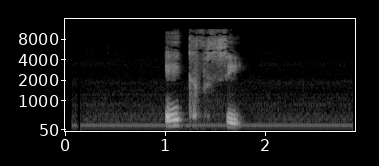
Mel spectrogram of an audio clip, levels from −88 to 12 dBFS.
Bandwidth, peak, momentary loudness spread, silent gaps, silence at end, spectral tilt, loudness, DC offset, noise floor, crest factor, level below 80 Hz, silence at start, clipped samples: 11.5 kHz; -8 dBFS; 6 LU; none; 1.15 s; -2.5 dB/octave; -27 LUFS; under 0.1%; -55 dBFS; 24 dB; -82 dBFS; 1 s; under 0.1%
